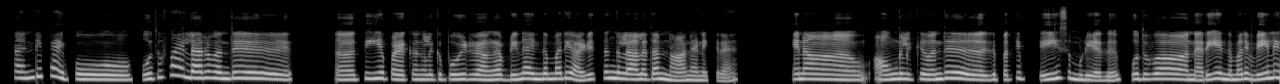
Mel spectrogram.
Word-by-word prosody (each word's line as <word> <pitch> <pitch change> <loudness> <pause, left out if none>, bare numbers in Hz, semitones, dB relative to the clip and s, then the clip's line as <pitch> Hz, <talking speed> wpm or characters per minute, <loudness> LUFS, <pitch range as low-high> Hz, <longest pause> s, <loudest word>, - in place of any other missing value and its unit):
கண்டிப்பா. 320 +7 -2
இப்போ 245 0 -3 0.6
பொதுவா 325 - -3
எல்லாரும் 300 -2 +2
வந்து, 275 +1 +2 1.0
அ - - -1 0.2
தீய 270 +1 +1
பழக்கங்களுக்கு 225 0 -1
போயிடுறாங்க 230 -2 +1
அப்படின்னா, 230 +4 0
இந்த 250 +1 +3
மாதிரி 265 +1 +1
அழுத்தங்களால 240 +2 +1
தான் 255 -1 +2
நான் 190 +1 -1
நெனைக்கிறேன். 190 -2 -6 0.6
ஏன்னா, 250 0 +2 0.7
அவங்களுக்கு 245 +1 0
வந்து 250 +4 +2 0.4
இத 220 +3 -3
பத்தி 225 +6 -5 0.2
பேச 255 +7 +2
முடியாது. 190 -4 -1 0.2
பொதுவா 250 0 0 0.3
நெறைய 225 +7 +2
இந்த 235 - +2
மாதிரி 240 +3 +1
வேலை 285 +5 +4
245 Hz, 130 wpm, -20 LUFS, 225-270 Hz, 1.0 s, வேலை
